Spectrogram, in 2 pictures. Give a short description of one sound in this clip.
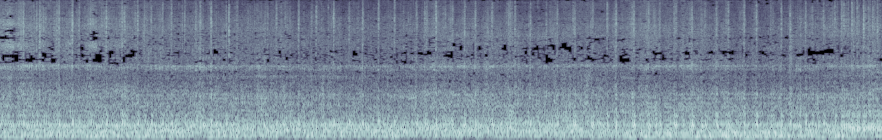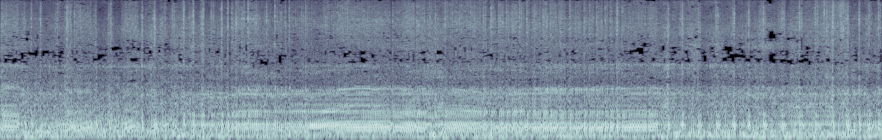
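A dirt bike engine revs loudly and close, rising and falling.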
